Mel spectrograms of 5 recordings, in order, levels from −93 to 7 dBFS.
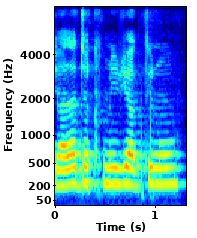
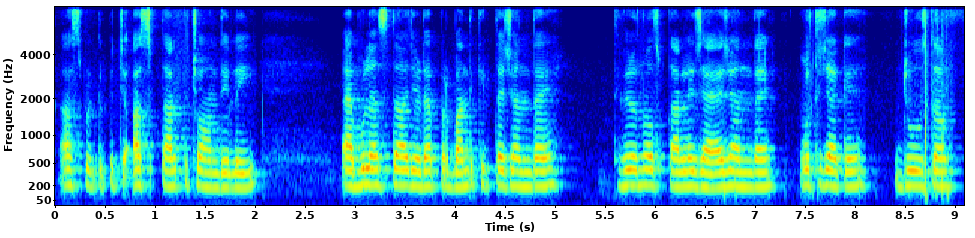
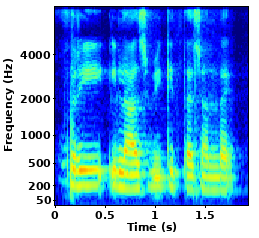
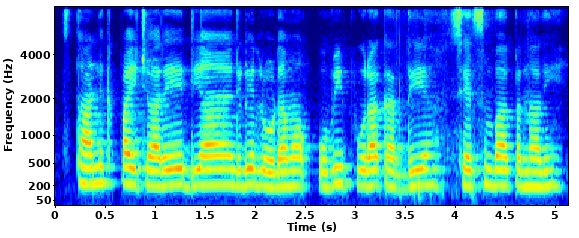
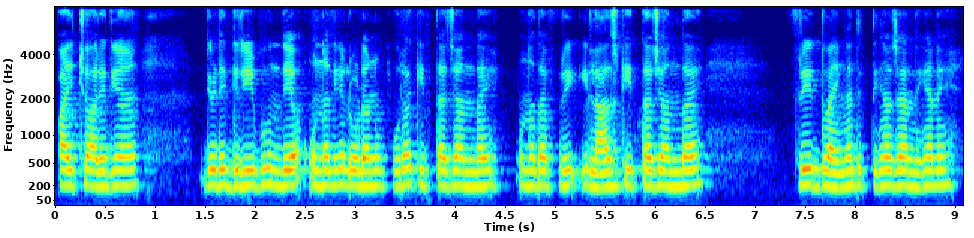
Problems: none marked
